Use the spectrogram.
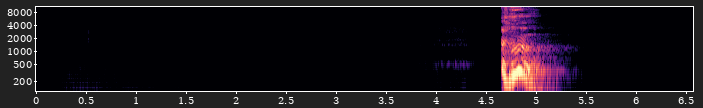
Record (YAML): cough_length: 6.6 s
cough_amplitude: 32768
cough_signal_mean_std_ratio: 0.19
survey_phase: beta (2021-08-13 to 2022-03-07)
age: 45-64
gender: Male
wearing_mask: 'No'
symptom_none: true
smoker_status: Ex-smoker
respiratory_condition_asthma: false
respiratory_condition_other: false
recruitment_source: REACT
submission_delay: 0 days
covid_test_result: Negative
covid_test_method: RT-qPCR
